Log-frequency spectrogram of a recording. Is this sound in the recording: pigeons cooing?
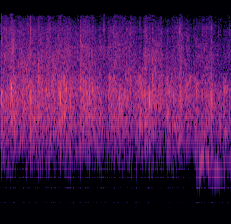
no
